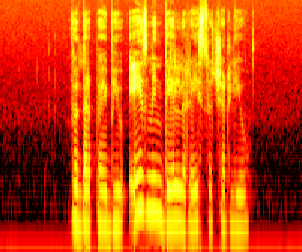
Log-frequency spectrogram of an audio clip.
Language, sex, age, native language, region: Slovenian, female, 18-29, Slovenian, Gorenjska region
